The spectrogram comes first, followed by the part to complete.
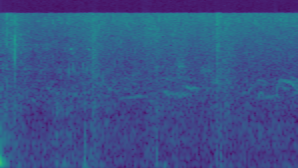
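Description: Footsteps of a hiker on a rocky path: a few soft, short steps about half a second apart.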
